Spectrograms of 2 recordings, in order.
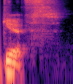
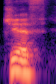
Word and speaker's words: GIF: fishermen that are out and um coordinated animated gifs right even though the inventor of the gift says it's pronounced Jiff he's wrong it's a gif yeah um so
